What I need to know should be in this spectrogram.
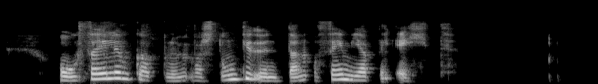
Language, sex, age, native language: Icelandic, female, 30-39, Icelandic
